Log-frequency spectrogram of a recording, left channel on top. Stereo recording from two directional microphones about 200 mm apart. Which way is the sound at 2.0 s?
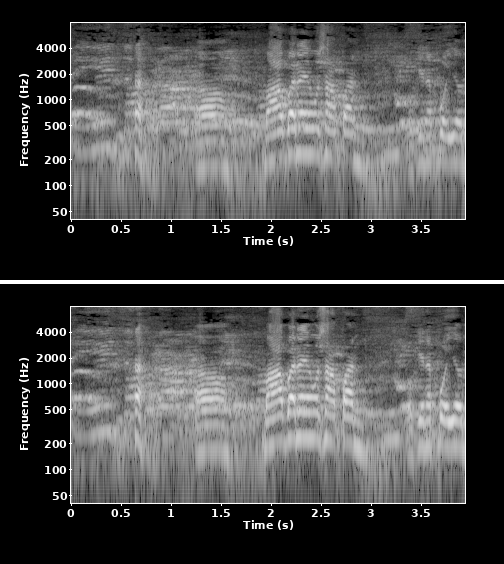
35° right (ahead or behind).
